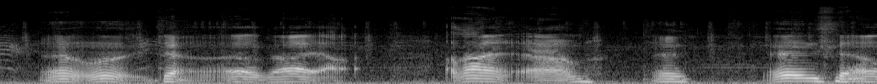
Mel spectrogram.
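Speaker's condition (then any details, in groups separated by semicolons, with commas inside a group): Cerebral palsy; one hand affected; atypical speech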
